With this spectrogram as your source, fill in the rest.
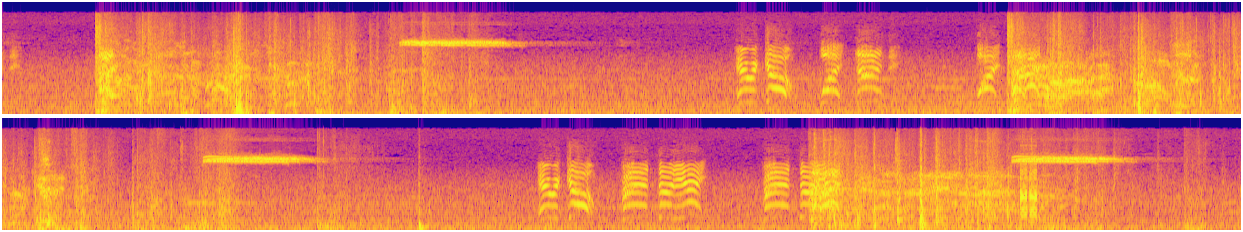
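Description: A stadium crowd roars during a football play.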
